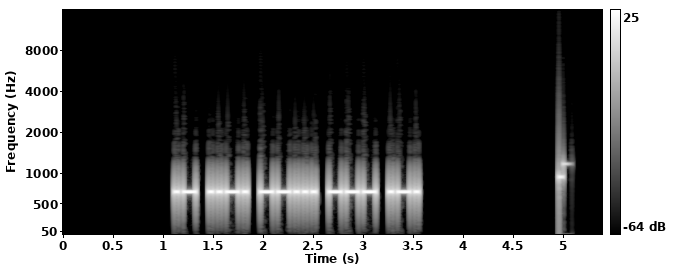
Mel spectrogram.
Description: Morse code, heard as a keyed tone, about 28 wpm, 700 Hz. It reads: AF7OR
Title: USA Call Signs - 5 Characters - 2x Character Spacing - 28wpm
